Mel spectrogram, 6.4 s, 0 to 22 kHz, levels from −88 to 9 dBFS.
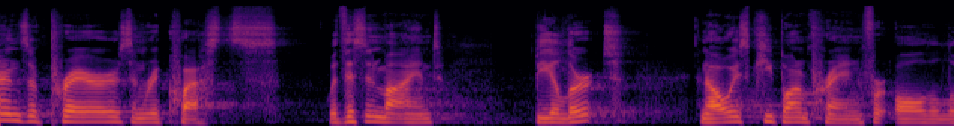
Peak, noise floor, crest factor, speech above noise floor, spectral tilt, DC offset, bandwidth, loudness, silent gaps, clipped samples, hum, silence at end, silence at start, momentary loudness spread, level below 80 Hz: -12 dBFS; -61 dBFS; 20 dB; 29 dB; -5 dB/octave; under 0.1%; 17.5 kHz; -32 LUFS; none; under 0.1%; none; 0 s; 0 s; 14 LU; -78 dBFS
